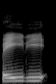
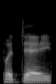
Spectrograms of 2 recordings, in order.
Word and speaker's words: Badie: which is Tyler pedet and yeah it's not batty anymore it was at one point and Andrew Mason shared a picture of the pronunciation guide from week two which clearly says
